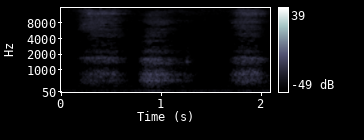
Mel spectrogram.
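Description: Three short, faint breaths from a man ill with coronavirus.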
